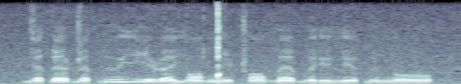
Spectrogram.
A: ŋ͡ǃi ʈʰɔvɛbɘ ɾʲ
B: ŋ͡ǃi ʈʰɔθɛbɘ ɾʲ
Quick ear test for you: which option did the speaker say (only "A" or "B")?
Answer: A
